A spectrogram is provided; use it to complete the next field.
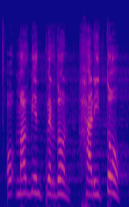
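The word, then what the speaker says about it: χαριτόω: La palabra aceptos en el original griego es jarito, jarito, porque tiene acento en la O.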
